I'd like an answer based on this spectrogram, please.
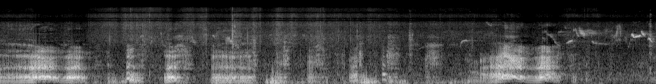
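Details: Pet Irish Wolfhound Leon sounding off in displeasure, nervous at an unfamiliar iron object; a continuous run of loud, rich, bell-like groaning and yowling tones that rise and fall in bursts.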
